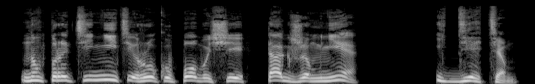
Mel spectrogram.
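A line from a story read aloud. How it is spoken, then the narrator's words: Added with a sob. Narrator (Russian): добавил он и всхлипнул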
